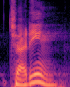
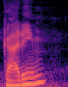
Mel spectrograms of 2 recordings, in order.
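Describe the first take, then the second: First: The word begins with a 'ch' sound. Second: The word begins with a 'k' sound. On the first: It follows the spelling of the letters. "digo charín para que sepan la- las letras" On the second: It is roughly how the word is really pronounced. "Más o menos se pronuncia así"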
